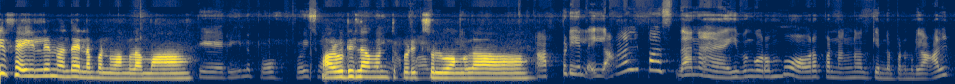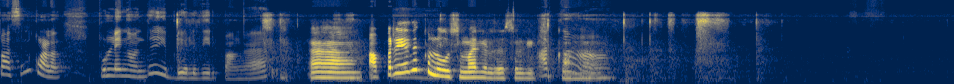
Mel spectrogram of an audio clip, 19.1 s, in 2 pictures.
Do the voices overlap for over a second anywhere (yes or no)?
yes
